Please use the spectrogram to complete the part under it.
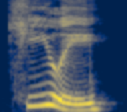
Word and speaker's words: Keely: So for Ren, it was Cammy and Kylie. – I think it's Keenly. Keely. – I just heard a K thing and I went, King, King, King. – It is Keely and Keely.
